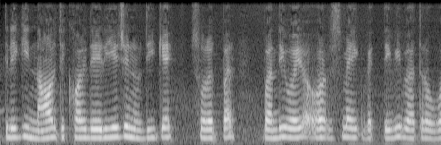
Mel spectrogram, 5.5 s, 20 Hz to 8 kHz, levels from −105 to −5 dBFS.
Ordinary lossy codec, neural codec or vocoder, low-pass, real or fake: none; codec, 16 kHz, 0.4 kbps, LongCat-Audio-Codec; 7.2 kHz; fake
